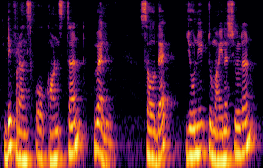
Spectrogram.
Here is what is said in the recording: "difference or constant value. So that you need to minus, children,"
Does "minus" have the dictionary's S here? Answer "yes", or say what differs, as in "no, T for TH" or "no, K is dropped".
no, S is dropped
